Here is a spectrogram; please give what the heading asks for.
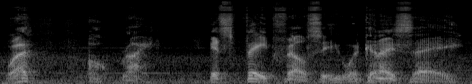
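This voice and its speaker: Very deep, gravelly crude dwarf warrior. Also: male voice, huge pitch swings, takes it slowly, bright, forceful tone, a little hiss or hum, full character voice. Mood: boastful flirting. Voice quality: gravelly, guttural. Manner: coarse, swaggering, bantering. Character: crude, boastful, gruff dwarf warrior, clumsily flirting. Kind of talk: fantasy video game voice acting.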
